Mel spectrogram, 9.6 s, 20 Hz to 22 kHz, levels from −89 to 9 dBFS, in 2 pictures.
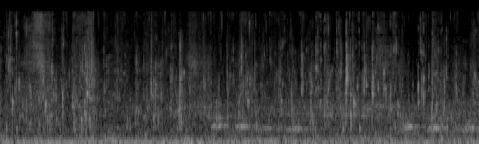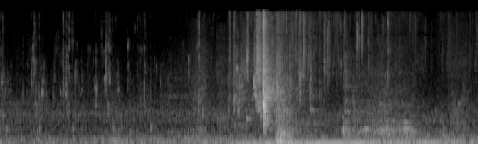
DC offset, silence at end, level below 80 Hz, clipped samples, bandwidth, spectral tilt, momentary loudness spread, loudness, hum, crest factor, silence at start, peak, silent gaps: under 0.1%; 0 s; -42 dBFS; under 0.1%; 16.5 kHz; -3 dB/octave; 16 LU; -33 LUFS; none; 36 dB; 0 s; 0 dBFS; none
